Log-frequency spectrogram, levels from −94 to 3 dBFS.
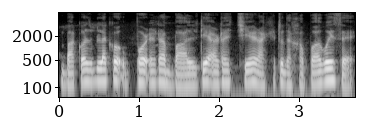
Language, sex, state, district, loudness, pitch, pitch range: Assamese, male, Assam, Sonitpur, -17 LUFS, 135 Hz, 120-140 Hz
